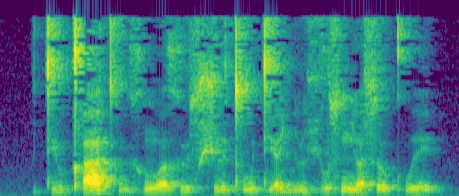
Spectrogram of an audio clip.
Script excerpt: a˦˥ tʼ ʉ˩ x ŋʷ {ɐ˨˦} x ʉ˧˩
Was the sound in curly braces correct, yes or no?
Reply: yes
